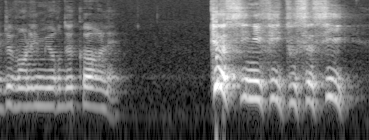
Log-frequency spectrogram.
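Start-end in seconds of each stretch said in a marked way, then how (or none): 2.1-3.6 loud, furious demand; terrible cry. A narrator's reading. Lord demands answers from his returning lieutenant, furious shout. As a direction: roar it like a lord betrayed. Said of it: "s'écria Guy Hédert d'une voix terrible".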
